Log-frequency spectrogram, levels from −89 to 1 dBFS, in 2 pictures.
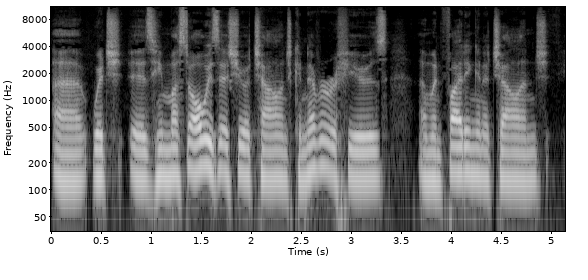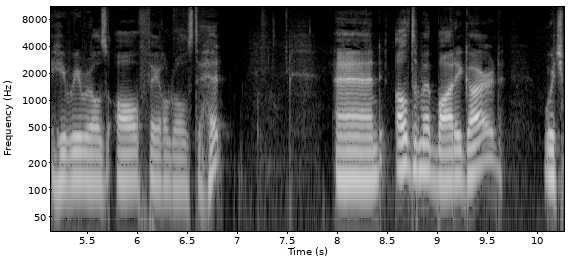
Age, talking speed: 40-59, 170 wpm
